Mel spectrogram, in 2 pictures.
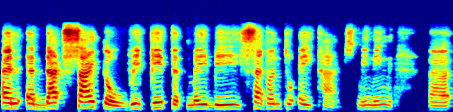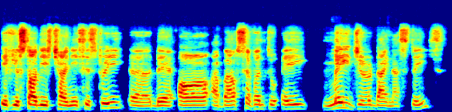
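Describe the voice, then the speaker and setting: Halting, explanatory man, close dry sound. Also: fairly high pitch, steady tone, darkish tone, no echo. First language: not English. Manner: explanatory, halting, checks with "okay?". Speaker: study group participant. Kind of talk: informal scholarly discussion.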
